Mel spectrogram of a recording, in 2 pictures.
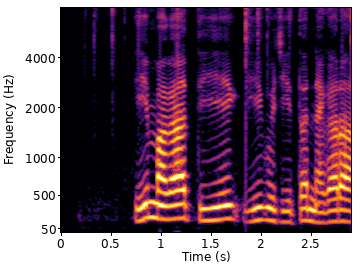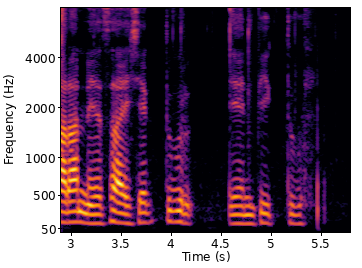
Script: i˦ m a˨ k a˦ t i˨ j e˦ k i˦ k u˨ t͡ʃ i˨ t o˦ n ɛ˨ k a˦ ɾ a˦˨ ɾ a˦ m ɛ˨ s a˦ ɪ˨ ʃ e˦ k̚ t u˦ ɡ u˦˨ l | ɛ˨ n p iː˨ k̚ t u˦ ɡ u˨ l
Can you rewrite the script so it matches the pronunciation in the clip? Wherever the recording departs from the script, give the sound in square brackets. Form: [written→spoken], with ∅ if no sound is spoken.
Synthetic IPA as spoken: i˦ m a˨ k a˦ t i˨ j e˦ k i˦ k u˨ t͡ʃ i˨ t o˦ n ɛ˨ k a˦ ɾ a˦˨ ɾ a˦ [m→n] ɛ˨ s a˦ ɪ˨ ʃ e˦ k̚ t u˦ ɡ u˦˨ l | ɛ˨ n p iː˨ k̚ t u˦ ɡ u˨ l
